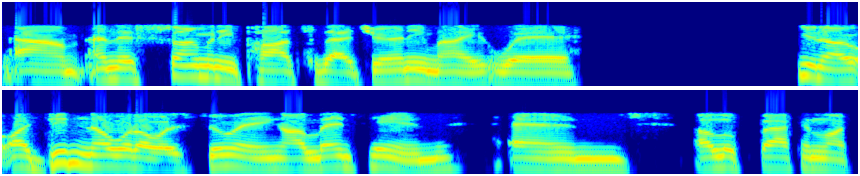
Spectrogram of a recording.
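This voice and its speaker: A man's voice: mid-range voice, no echo, lo-fi sound. A man talking as a podcast guest in a rambling, friendly way, often calling his host mate. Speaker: podcast guest, fitness business owner. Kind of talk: casual storytelling interview.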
